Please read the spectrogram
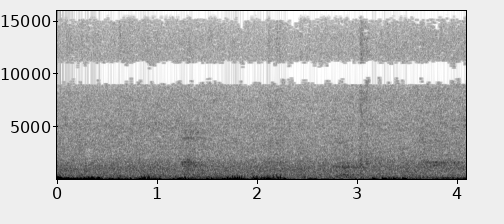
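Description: Wind rumbling on the microphone, with leaves rustling in the trees.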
